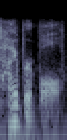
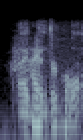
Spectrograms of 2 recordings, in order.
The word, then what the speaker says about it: hyperbole: Oh, so you mispronounced it. It's hyperbole. Hyperbole.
